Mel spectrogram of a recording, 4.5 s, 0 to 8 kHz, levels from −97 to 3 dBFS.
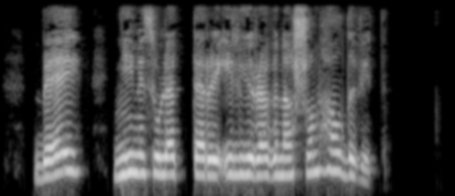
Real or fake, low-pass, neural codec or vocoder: fake; 7.2 kHz; vocoder, 44.1 kHz, 128 mel bands every 512 samples, BigVGAN v2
